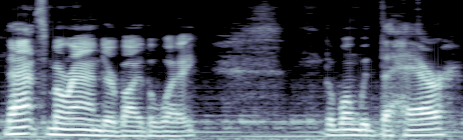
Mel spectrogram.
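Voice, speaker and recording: A man's voice: mid-range voice, fairly even intonation, moderate pace. Offhand, blunt man commentating on a game. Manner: offhand, blunt, mildly sweary. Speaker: gameplay commentator. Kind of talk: casual video game commentary. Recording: voice over game music.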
